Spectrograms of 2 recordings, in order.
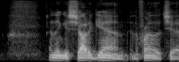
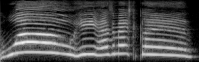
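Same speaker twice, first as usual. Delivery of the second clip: very high, loud, slow astonished cry; amazed; 13 dB louder, much slower than usual. Retold or imitated. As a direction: gasp out the big reveal. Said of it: "and I'm like".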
